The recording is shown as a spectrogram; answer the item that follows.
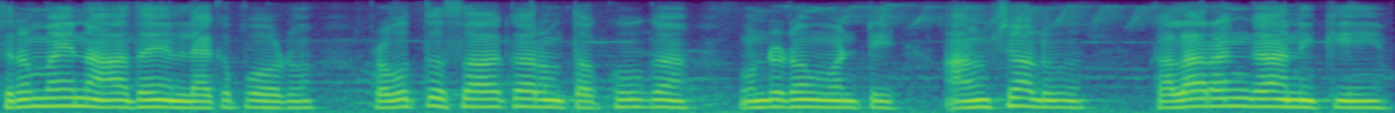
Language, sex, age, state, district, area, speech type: Telugu, female, 60+, Telangana, Ranga Reddy, rural, spontaneous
